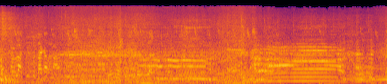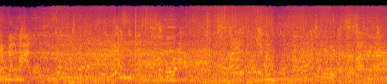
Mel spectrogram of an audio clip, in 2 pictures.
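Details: At the Wagenan livestock market in Pati, Peranakan Ongole cattle call repeatedly. A loud, long, wavering bellow sounds midway, with shorter lower moos before and after, against vehicle noise and voices.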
